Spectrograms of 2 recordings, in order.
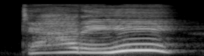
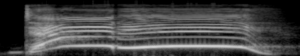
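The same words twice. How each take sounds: First: It is said a little louder. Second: It is yelled as loud as possible.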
